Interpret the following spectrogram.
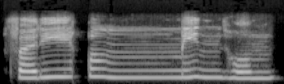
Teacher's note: فریق منہم، را ہمارا یہاں پہ باریک لیٹر ہے، ہم باریک پڑھیں گے، اور یا ساکن سے پہلے زیر ہے تو یا مد آ گیا، ہم مد اصلی کریں گے، ایک الف کے برابر لمبا کریں گے۔ فریق منہم، تنوین کے بعد میم آیا ہے، یہاں پہ ادغام ہوگا، ادغام مع الغنہ یعنی ادغام ناقص۔ فریق منہم، یہاں پہ نون ساکن کی آواز پہ اظہار ہوگا، ہم ظاہر کریں گے، منہم، منہم نہیں کرنا ہے، ہلانا نہیں ہے، منہم، ہاں ہم نے سمپل ادا کرنا ہے، میم ساکن پر اظہار شفوی ہوگا، ہم یہاں پر ٹائم نہیں دیں گے۔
